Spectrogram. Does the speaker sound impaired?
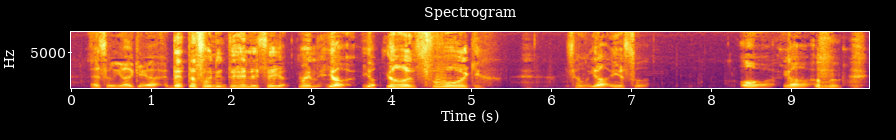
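Yes: cerebral palsy; much improved through practice.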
